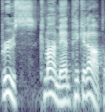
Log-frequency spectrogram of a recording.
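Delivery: mock shout up the trail to a lagging teammate; retold yell. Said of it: "So I yelled".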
